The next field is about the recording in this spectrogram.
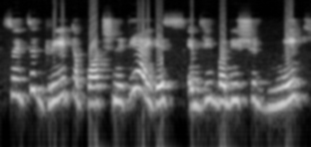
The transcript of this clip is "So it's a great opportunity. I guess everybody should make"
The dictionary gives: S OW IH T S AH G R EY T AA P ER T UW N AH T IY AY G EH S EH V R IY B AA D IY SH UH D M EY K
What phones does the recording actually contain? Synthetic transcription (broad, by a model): S OW IH T S AH G R EY T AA P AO T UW N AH T IY AY G EH S EH V R IY B AA D IY SH UH D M EY K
